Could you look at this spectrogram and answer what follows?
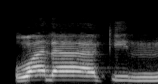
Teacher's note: ওয়া ঠোঁট গোল হবে, লা টান হবে কারণ খাড়া জবর হয়েছে, ইন গুন্না হবে কারণ নুনের উপরে তাসদীদ হয়েছে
